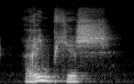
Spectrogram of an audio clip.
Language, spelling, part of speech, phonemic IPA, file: Dutch, riempjes, noun, /ˈrimpjəs/, Nl-riempjes.ogg
- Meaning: plural of riempje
